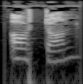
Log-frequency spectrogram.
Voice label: swedish eighteen

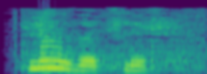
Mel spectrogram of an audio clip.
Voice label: icelandic airport

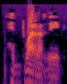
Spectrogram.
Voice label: welsh fourteen

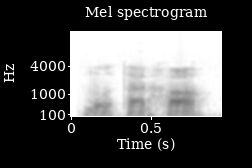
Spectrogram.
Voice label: "cars", Dari

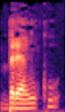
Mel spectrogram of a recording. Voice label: "white", Portuguese

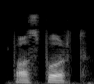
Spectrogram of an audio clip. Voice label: "passport", Dari

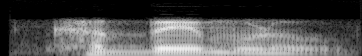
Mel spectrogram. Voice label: punjabi Turn left

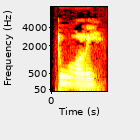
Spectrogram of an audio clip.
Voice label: chair, Finnish

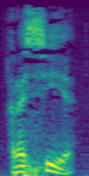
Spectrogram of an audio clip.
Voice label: russian Russia

